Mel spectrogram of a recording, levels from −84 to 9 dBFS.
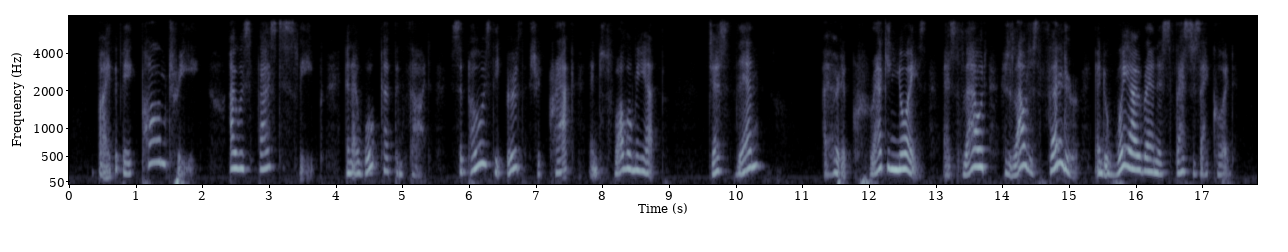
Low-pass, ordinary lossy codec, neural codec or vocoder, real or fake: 7.2 kHz; Opus, 24 kbps; codec, 16 kHz, 6 kbps, DAC; fake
